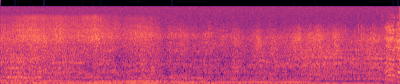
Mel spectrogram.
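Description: IMCA Sport Mod race cars roaring around RPM Speedway, a loud continuous engine drone with shifting pitches as several cars pass, with an announcer's voice faintly present underneath.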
